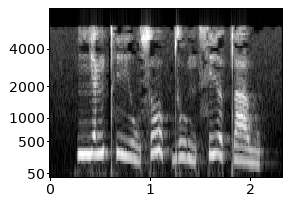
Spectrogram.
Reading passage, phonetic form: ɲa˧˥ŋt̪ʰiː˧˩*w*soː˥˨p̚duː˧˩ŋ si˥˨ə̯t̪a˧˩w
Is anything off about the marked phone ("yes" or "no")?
no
